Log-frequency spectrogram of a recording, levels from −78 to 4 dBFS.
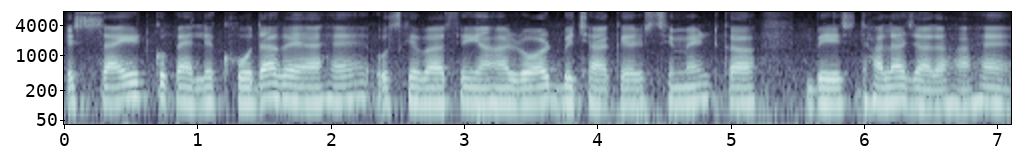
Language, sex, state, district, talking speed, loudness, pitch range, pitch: Hindi, male, Arunachal Pradesh, Lower Dibang Valley, 170 wpm, -14 LUFS, 115-120 Hz, 115 Hz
